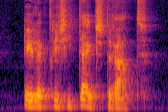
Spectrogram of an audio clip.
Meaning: electric wire
- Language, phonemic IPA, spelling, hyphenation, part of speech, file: Dutch, /eː.lɛk.tri.siˈtɛi̯tsˌdraːt/, elektriciteitsdraad, elek‧tri‧ci‧teits‧draad, noun, Nl-elektriciteitsdraad.ogg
